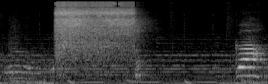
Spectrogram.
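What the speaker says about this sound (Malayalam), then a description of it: "ഇപ്പോൾ ഒരു വിസിൽ വന്നിട്ട് ഞാൻ തീ ഓഫ് ചെയ്തിട്ടുണ്ട്" A pressure cooker on the stove vents a loud burst of hissing steam for almost a second, and a second brief hiss follows moments later.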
